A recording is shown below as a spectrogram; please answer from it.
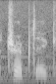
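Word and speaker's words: triptych: anybody watching this that doesn't know what a trip tick is am I saying it right uhhuh yeah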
